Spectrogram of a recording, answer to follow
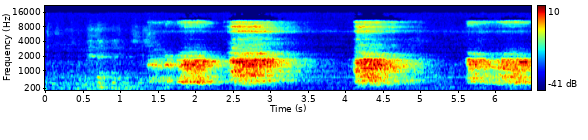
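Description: A recorded animal call played through loudspeakers: about four breathy bursts without a clear pitch, each lasting about a second, with short gaps between them.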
